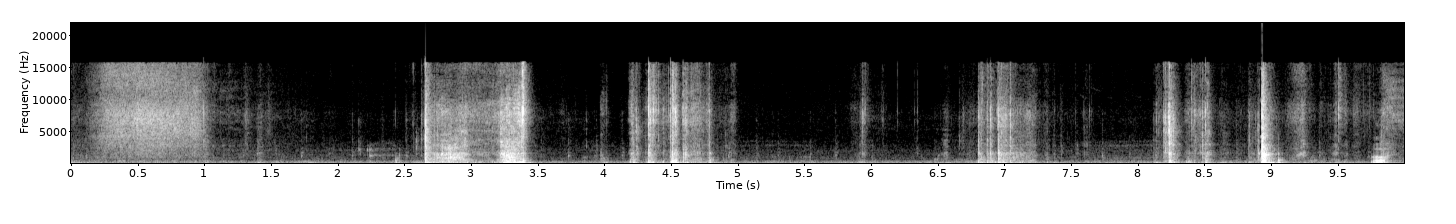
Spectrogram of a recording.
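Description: A cardboard case of boxes being opened and handled. A short hiss of tape or cardboard comes just after the start, followed by irregular scrapes, rustles and knocks of cardboard against cardboard and the table, with a sharp knock near the end.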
